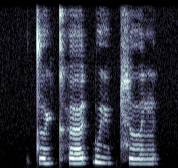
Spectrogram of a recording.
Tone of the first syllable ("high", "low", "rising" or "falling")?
rising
